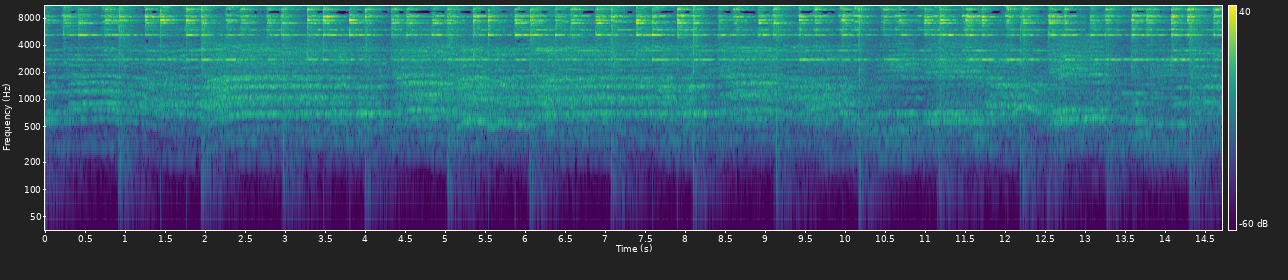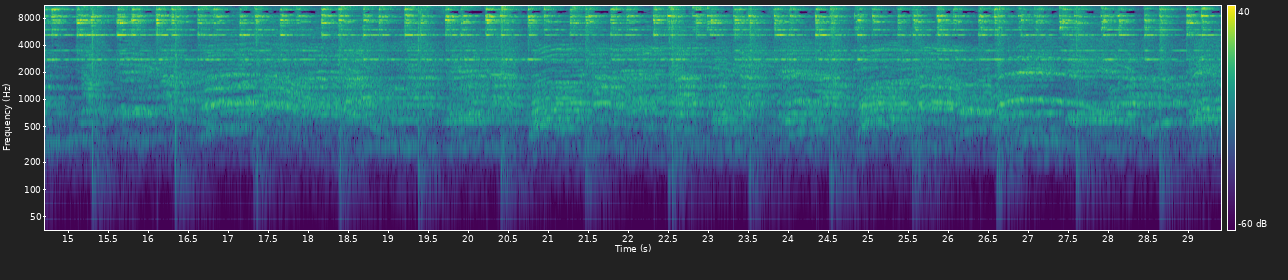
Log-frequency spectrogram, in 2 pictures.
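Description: A choir sings a gospel song together to a steady beat of about two a second.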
